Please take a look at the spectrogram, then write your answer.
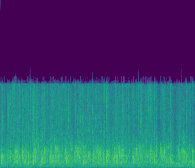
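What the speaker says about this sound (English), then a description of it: "Please give him a round of applause" Sustained, loud applause from a convocation audience at Godfrey Okoye University, a thick, uniform roar of many hands clapping close by for the full few seconds.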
